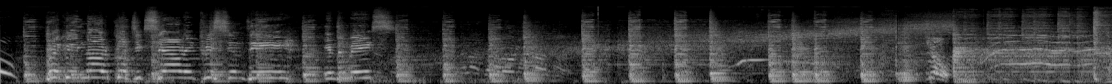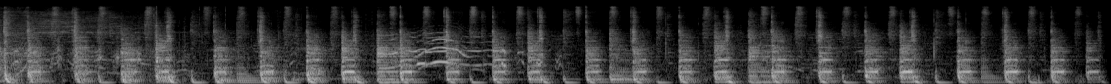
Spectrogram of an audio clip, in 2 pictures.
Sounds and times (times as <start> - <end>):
Music: 0.0 - 22.2.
